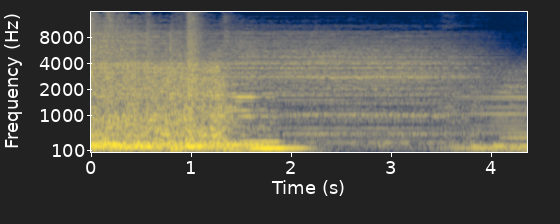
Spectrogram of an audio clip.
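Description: Rock band playing electric guitar and drum kit together. About two seconds in the playing stops and a held chord rings on more quietly, fading away.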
